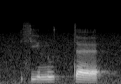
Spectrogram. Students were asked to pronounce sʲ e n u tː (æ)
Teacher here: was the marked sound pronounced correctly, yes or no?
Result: yes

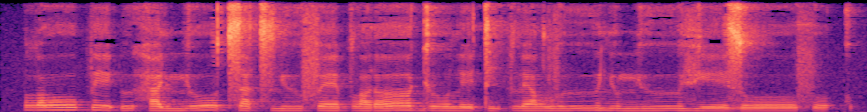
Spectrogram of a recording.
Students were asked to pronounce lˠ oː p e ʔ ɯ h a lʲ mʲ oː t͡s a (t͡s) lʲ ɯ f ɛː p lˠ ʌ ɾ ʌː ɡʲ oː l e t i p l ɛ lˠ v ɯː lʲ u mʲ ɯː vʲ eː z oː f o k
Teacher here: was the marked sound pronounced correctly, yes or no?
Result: yes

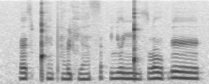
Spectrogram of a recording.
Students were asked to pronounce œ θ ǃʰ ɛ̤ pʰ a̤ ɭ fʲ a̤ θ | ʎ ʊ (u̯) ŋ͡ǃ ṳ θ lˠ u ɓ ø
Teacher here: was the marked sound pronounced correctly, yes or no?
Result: no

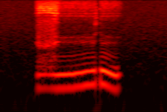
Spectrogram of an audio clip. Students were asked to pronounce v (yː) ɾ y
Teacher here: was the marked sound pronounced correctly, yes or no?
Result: yes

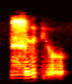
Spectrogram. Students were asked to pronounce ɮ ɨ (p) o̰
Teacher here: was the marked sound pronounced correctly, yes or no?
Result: no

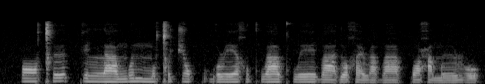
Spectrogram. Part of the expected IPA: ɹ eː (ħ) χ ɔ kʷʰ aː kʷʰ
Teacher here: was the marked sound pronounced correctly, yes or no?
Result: no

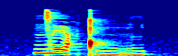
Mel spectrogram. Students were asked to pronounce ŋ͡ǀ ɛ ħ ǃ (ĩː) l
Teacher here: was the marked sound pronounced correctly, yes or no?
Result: yes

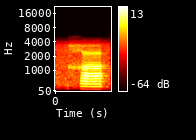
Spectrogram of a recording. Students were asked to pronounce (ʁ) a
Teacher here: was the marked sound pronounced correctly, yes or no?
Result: no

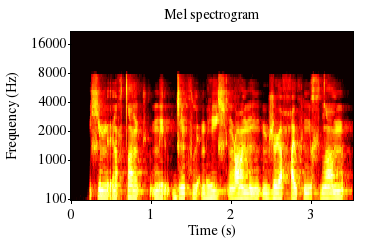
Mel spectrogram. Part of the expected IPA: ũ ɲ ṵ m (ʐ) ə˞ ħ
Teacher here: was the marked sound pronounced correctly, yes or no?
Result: yes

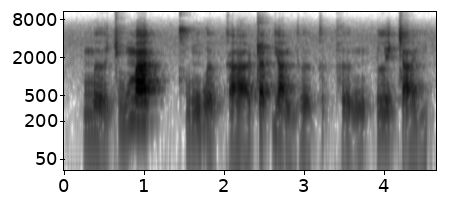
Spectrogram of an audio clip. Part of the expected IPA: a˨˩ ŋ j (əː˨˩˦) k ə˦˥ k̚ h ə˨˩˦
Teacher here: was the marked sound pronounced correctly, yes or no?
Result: yes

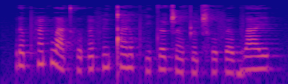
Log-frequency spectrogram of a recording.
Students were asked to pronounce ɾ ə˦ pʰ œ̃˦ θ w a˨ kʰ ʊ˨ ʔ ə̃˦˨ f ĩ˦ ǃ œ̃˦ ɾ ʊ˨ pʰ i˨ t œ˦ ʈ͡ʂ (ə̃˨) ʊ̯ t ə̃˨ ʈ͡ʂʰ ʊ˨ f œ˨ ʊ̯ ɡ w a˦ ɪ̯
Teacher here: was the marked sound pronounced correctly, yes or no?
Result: yes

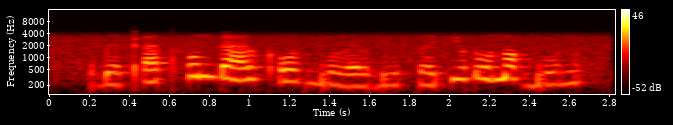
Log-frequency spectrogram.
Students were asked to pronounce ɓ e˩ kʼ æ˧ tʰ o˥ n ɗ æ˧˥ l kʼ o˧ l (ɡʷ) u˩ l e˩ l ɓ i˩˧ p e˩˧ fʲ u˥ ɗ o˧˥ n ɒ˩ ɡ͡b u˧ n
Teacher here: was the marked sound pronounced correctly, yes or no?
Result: no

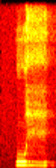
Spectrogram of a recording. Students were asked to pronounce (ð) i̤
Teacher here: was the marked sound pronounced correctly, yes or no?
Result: no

